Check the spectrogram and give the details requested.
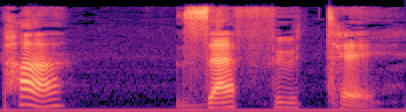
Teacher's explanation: normally the final s is silent but here it's going to make a Z sound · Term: liaison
